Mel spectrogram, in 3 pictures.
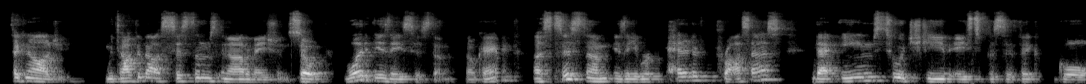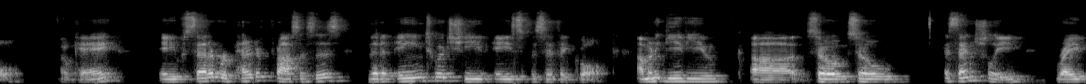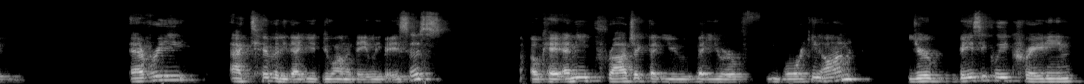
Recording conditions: video call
